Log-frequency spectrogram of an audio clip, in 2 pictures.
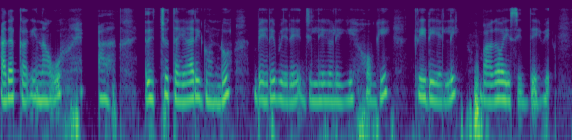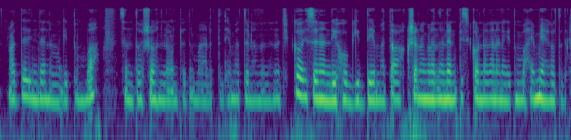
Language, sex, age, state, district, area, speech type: Kannada, female, 30-45, Karnataka, Tumkur, rural, spontaneous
